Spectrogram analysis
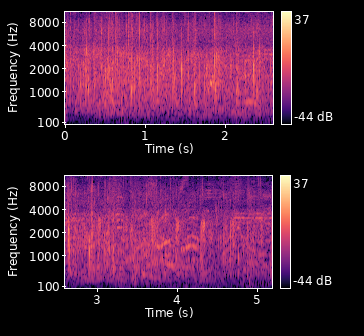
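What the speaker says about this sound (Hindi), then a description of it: "जोरदार तालियों के साथ इनका स्वागत किया जाए।" Loud, dense applause from an audience welcoming a guest at an ex-servicemen program, sustained clapping with crowd murmur and voices mixed in.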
